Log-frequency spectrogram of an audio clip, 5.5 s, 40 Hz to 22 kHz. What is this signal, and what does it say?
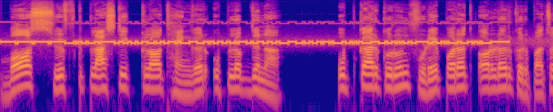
RTTY (45.45 baud, 170 Hz shift), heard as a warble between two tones, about 2000 Hz centre, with speech in Goan Konkani. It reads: IL CONIGLIO PERO SVIENE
